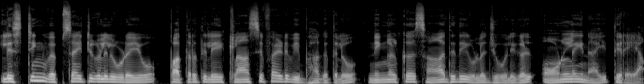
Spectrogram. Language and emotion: Malayalam, neutral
